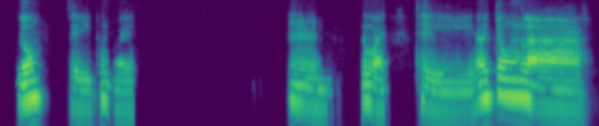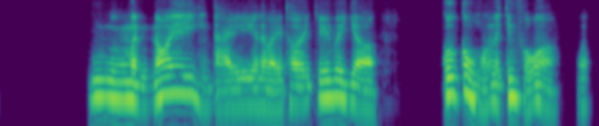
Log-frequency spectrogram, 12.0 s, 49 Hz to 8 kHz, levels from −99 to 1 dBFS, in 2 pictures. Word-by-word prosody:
Đúng. 145 +4 +3 0.3
Thì 110 -3 -8
cũng 145 0 -7
vậy. 105 0 -10 1.5
Ừm, 120 -6 -8 0.3
đúng 135 0 -2
vậy. 110 - +1 0.3
Thì 115 - -7 0.4
nói 150 +8 +1
chung 165 -2 +2
là, 110 -7 +3 1.0
ừm, 155 -1 0
mình 130 -5 +3
nói 170 +7 +5
hiện 180 -11 -2
tại 110 +2 -2
là 110 - 0
vậy 105 0 +2
thôi 120 +2 -1
chứ 155 0 +1
bây 155 -2 +1
giờ 105 -7 +4 0.7
cuối 175 +1 +4
cùng 180 -7 +4
vẫn 110 +3 -4
là 130 - -2
chính 160 0 +3
phủ 155 - -2
à, - - +1 0.3
ờ. 115 - -10
130 Hz, 150 wpm, -24 LUFS, 110-155 Hz, 1.5 s, nói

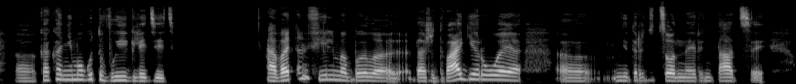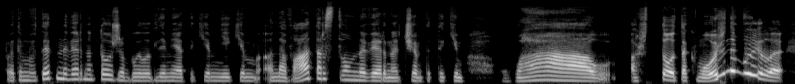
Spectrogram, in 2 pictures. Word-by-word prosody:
а, 150 0 -12
как 195 +2 -6
они 220 -2 -3
могут 220 +2 -4
выглядеть. 170 -5 -4 0.9
А 170 -1 +3
в - - -2
этом 260 +11 +2
фильме 215 -5 -5
было, 175 -3 -2
э, 290 0 -14
даже 155 -5 -3
2 165 +9 +4
героя, 220 -5 0 0.3
а, 150 -1 -8
нетрадиционной 175 - -5
ориентации. 165 0 -4 0.3
Поэтому 190 -1 -8
вот 180 +7 -7
это, 270 +2 +1
наверно, 240 -2 -3
тоже 225 -6 -3
было 170 0 -4
для 175 0 -7
меня 170 -1 -4
таким 175 +1 -11
неким, 170 0 -7
а, - - -8
новаторством, 215 - 0
наверно, 170 -4 0
чем-то 170 -2 -5
таким 170 -1 -8 0.5
Вау! 180 -2 +5 0.2
А - - -6
что, - - +3
так - - -3
можно - - +5 0.3
было? 415 -9 +6
180 Hz, 145 wpm, -20 LUFS, 165-220 Hz, 0.9 s, было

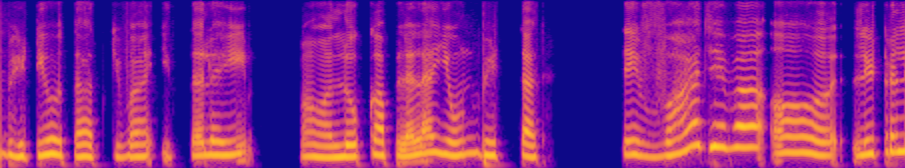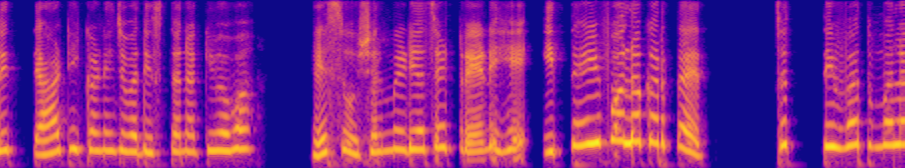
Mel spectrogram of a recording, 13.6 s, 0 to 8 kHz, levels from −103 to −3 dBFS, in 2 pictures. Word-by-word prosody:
भेटी 230 -2 -2
होतात 215 -5 +1
किंवा 210 +1 -3
इतरही 235 +3 -2 0.4
अ, 210 -2 -1
लोकं 210 +4 +1
आपल्याला 115 - 0
येऊन 260 0 -1
भेटतात, 230 -3 -2 0.6
तेव्हा-जेव्हा 355 - 0
अ, 280 -4 0 0.2
लिटरली 290 +5 +1
त्या 285 -5 -1
ठिकाणी 325 -2 -1
जेव्हा 300 -2 +1
दिसतं 295 +1 -3
ना, 295 - -3
की 320 - 0
बाबा 330 +2 +2 0.5
हे 255 +4 +4
सोशल 295 -2 -1
मीडियाचे 340 +2 0
ट्रेंड 155 - 0
हे 330 +9 -1 0.2
इथेही 405 +10 +6
फॉलो 480 -1 +7
करतायेत. 410 - +1 0.6
तर 420 - +4 0.3
तेव्हा 390 +1 +6
तुम्हाला 415 +2 +3
290 Hz, 135 wpm, -21 LUFS, 235-345 Hz, 0.6 s, फॉलो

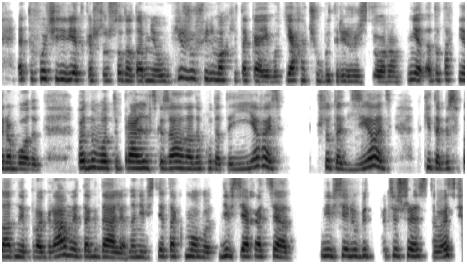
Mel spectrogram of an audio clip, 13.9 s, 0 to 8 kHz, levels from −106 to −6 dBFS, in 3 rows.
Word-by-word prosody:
Это 250 +1 -7
очень 275 -2 +1
редко, 235 -3 0
что 210 0 -10
что-то 215 0 -4
там 205 +1 +1
я 195 -2 -3
увижу 285 +9 -4
в - - -15
фильмах 235 -3 -1
и - - -19
такая: 210 -3 +1
"Вот 180 +1 -11
я 220 - +6
хочу 215 -1 -9
быть 205 +1 -9
режиссёром". 185 -2 -4
Нет, 240 -2 +1
это 235 - -4
так 235 0 -8
не 235 - -1
работает. 200 -4 0 0.3
Поэтому 240 +1 +4
вот 235 0 +4
ты 235 - -9
правильно 230 +1 +5
сказала: 230 0 +3
надо 210 0 +1
куда-то 195 -4 -5
ехать, 235 +5 0 0.3
что-то 245 -4 -3
делать, 225 - +3 0.2
какие-то 250 -4 -2
бесплатные 215 -2 -1
программы 200 +6 +3
и - - -2
так 215 -1 -2
далее. 195 -4 +4
Но 195 - -5
не 195 0 -5
все 210 +4 -5
так 220 0 -2
могут, 205 -5 -1
не 225 - +1
все 220 -1 +5
хотят, 215 -3 +3 0.3
не 235 0 0
все 230 +2 0
любят 230 0 -1
путешествовать. 230 -1 0
220 Hz, 215 wpm, -22 LUFS, 200-235 Hz, 0.3 s, я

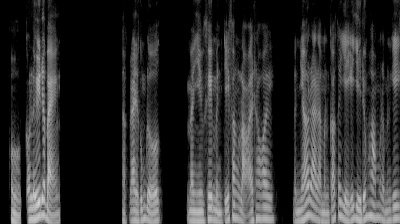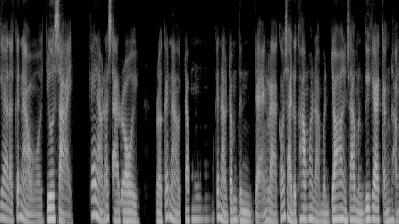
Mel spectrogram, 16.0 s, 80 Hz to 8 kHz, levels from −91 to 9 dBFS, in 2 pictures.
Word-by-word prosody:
Ồ, 110 -7 +1
có 135 - 0
lý 155 +6 +9
đó 205 - +8
bạn! 110 - +4 1.2
Thật 115 -2 -9
ra 130 +1 0
thì 120 - +1
cũng 135 +5 -1
được, 125 -1 +1 0.5
mà 125 -1 -1
nhiều 120 0 +2
khi 150 +5 +3
mình 120 -4 -1
chỉ 130 +4 -1
phân 160 +1 -2
loại 125 -1 -2
thôi, 150 0 -2 0.4
mình 120 - -5
nhớ 150 +9 +2
ra 175 -5 +1
là 135 - -3
mình 115 -1 -3
có 145 +6 -2
cái 185 +1 -2
gì, 130 -4 +1
cái 145 - 0
gì, 140 -5 +2
đúng 150 +4 +1
hông? 170 -3 -1
Rồi 140 -4 -5
mình 125 +1 -5
ghi 155 +2 0
ra 160 -3 -2
là 125 -3 -4
cái 180 +9 -3
nào 105 - -3
chưa 150 +1 +5
xài, 105 -9 +1 0.3
cái 205 0 0
nào 190 - 0
đã - - -2
xài 125 -7 0
rồi, 120 -2 0 0.3
rồi 115 -2 -1
cái 180 +9 -3
nào 130 -10 -2
trong 135 0 -3 0.5
cái 170 - -3
nào 130 -9 -1
trong 130 +3 -2
tình 120 -3 -2
trạng 100 +6 -3
là 115 -4 -1
có 160 +10 -3
xài 160 -10 +1
được 115 0 -2
hông, 150 +1 0
hay 155 - -1
là 120 -3 -4
mình 110 -1 -5
cho 145 +3 +3
hay 155 - +2
làm 130 - +1
sao 140 +2 0
mình 115 -4 -2
ghi 145 +3 +2
ra 145 -2 +3
cận 120 -2 -5
thận 125 -2 -5
130 Hz, 265 wpm, -22 LUFS, 120-150 Hz, 1.2 s, lý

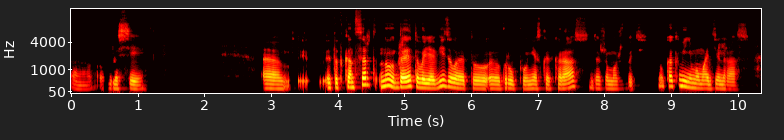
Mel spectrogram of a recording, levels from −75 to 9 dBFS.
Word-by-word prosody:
э, - - -20
в 125 +3 -19
России. 140 -2 -5 1.8
Э, 145 -2 0 0.6
этот 175 - -3
концерт 235 +9 +3
ну 215 0 +4
до 185 +2 +6
этого 190 -3 +7
я 155 -2 +5
видела 200 -1 +2
эту, 150 -1 -1
э, 140 0 -1
группу 145 -1 -5
несколько 140 0 -6
раз, 180 +8 -2
даже, 145 -1 -12
может 135 0 -10
быть, 120 0 -17
ну, 115 - -10
как 215 +2 -3
минимум, 175 -9 0
1 145 0 -4
раз. 125 -2 -11
150 Hz, 140 wpm, -19 LUFS, 140-185 Hz, 1.8 s, этого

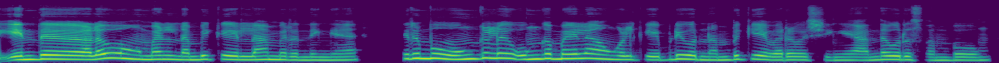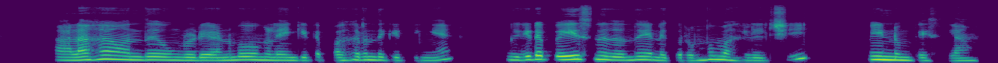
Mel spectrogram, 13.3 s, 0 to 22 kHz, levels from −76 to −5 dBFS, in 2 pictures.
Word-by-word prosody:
எந்த 230 +3 +6 0.3
அளவு 280 +7 +5
அவங்க 265 -4 +2
மேல 240 0 +2
நம்பிக்கை 235 +3 0
இல்லாம 220 +1 +1
இருந்தீங்க, 195 -1 -3 0.5
திரும்ப 295 +1 +5 0.2
உங்களு 300 +5 +3 0.2
உங்க 260 +3 +3
மேல 285 +1 +4
அவுங்களுக்கு 225 -4 -2
எப்படி 220 +6 -2
ஒரு 215 - -2
நம்பிக்கையை 230 +3 -1
வர 200 - -1
வச்சீங்க, 190 -1 -7
அந்த 205 +4 -2
ஒரு 210 -1 -2
சம்பவம், 190 0 -5 0.5
அழகா 210 +7 0
வந்து 205 -1 -2
உங்களுடைய 180 -1 -3
அனுபவங்கள 195 0 -3
என்கிட்ட 180 +1 -9
பகிர்ந்துக்கிட்டீங்க. 180 -3 -7 0.4
உங்க 200 -2 -7
கிட்ட 235 +1 +1
பேசுனது 230 -1 +1
வந்து 210 +3 -3
எனக்கு 175 -1 -9
ரொம்ப 190 +6 -4
மகிழ்ச்சி! 170 +5 -8 0.5
மீண்டும் 200 -4 +3
பேசலாம். 165 0 -12
205 Hz, 160 wpm, -19 LUFS, 185-235 Hz, 0.5 s, எந்த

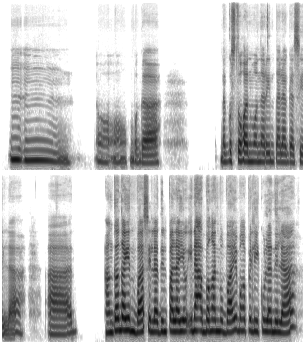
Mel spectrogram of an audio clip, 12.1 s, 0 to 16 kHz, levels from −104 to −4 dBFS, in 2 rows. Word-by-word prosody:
Mhm. 220 -4 -4 0.6
Oo. 170 - -14
Kumbaga 165 +2 -7 1.2
nagustuhan 200 0 -3
mo 190 0 -6
na 190 -1 -6
rin 190 0 -8
talaga 180 -2 -8
sila 190 +4 -9 0.5
at 175 +2 -6 0.7
hanggang 220 +5 +3
ngayon 265 -3 +7
ba 225 +2 +7
sila 245 -6 +2
din 235 +1 +2
pala 240 -1 +4
yung 245 0 +3
inaabangan 250 -1 +3
mo 240 - 0
ba 225 +1 +3
yung 260 0 -1
mga 250 -2 -4
pelikula 240 -1 0
nila? 230 +8 0
220 Hz, 120 wpm, -17 LUFS, 190-240 Hz, 1.2 s, ngayon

